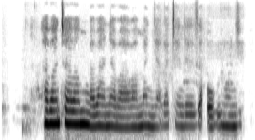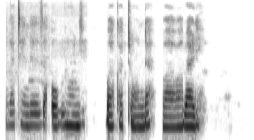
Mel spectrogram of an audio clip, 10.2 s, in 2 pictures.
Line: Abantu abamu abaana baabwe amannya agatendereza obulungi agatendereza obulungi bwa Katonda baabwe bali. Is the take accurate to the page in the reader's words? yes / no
yes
